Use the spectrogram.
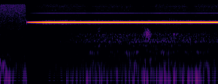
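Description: A steady, piercing high-pitched tone, like tinnitus ringing, starts abruptly after a brief quiet moment and holds unchanged at constant loudness until the end.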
